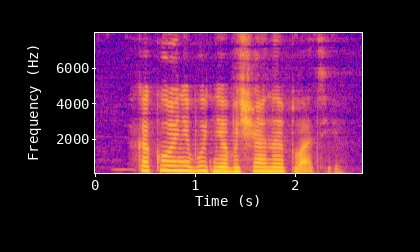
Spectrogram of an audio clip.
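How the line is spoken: Plain. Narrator (Russian): ответил Джейсон

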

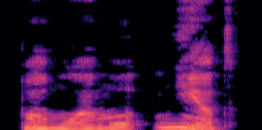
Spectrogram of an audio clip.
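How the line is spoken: Embarrassed mumble. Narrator (Russian): смущенно пробормотала Кэти

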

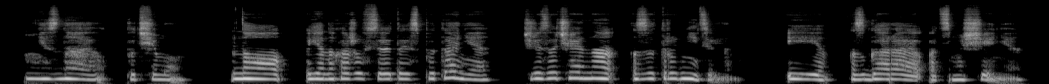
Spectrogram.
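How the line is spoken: Sighing confession. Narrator (Russian): вздохнув, призналась

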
